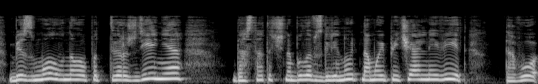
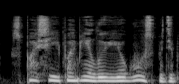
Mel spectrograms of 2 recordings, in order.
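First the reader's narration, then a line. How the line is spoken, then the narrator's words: Murmured. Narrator (Russian): пробормотала Люси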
